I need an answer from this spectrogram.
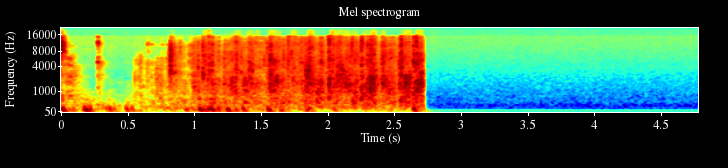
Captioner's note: applause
